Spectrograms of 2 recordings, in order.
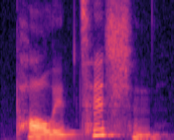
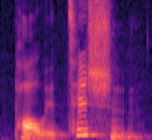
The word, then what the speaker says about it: politician: it's a politician right politician so the main problem is with the second part of the word c-i-a-n is pronounced as politician the same is with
